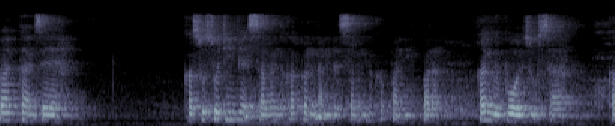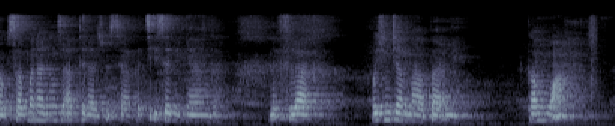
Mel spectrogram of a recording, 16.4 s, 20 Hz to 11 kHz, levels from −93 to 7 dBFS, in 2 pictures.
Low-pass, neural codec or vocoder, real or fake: 7.2 kHz; none; real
